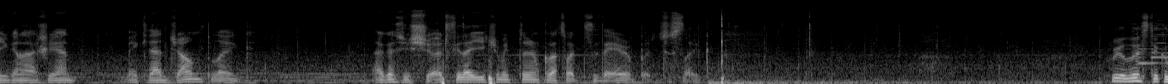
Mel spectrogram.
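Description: Footsteps run on stone and climb stairs.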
